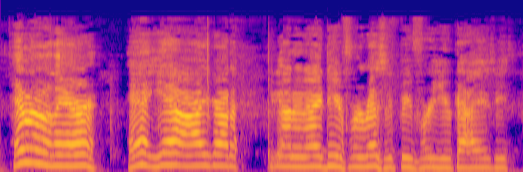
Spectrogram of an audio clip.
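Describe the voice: Speaking fairly slowly, a man uses a put-on character voice. His pitch is extremely high.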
